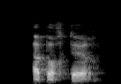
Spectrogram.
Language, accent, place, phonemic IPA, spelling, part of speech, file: French, France, Lyon, /a.pɔʁ.tœʁ/, apporteur, adjective, LL-Q150 (fra)-apporteur.wav
- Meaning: supporting (financially)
